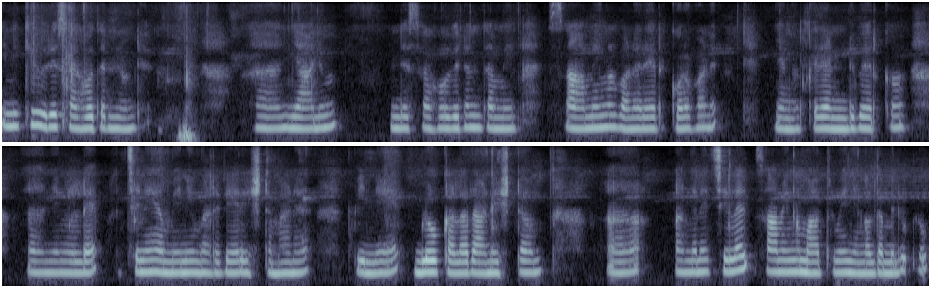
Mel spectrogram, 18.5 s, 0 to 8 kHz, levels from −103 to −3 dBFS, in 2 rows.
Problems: low volume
